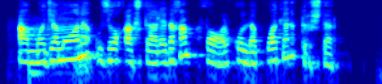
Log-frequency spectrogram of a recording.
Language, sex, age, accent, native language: Uzbek, female, 30-39, Toshkent shahri, Uzbek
